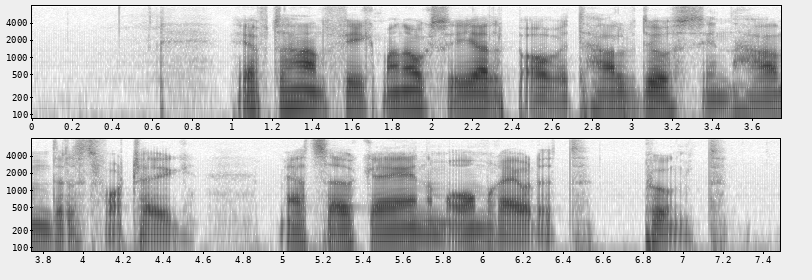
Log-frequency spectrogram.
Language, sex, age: Swedish, male, 34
